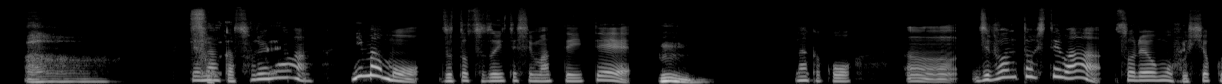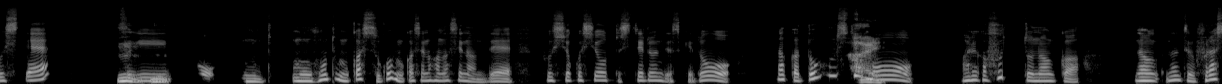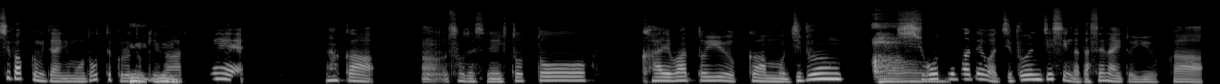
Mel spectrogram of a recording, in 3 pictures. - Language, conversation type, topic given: Japanese, advice, 子どもの頃の出来事が今の行動に影響しているパターンを、どうすれば変えられますか？
- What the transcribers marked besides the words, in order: in English: "フラッシュバック"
